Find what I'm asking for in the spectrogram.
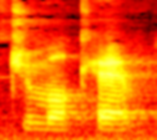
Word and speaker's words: Jomoke: But much like Tumu, I often allowed people to say my name incorrectly, but the correct pronunciation is Jomoke.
